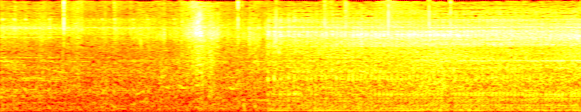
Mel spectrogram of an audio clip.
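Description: Small dirt bike's engine running: faint at first, then a steady engine hum that sets in about halfway through and slowly gets louder as the bike comes nearer.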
